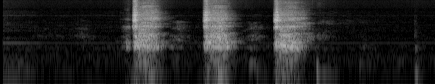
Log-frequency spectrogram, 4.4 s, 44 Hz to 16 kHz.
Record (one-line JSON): {"exhalation_length": "4.4 s", "exhalation_amplitude": 21467, "exhalation_signal_mean_std_ratio": 0.38, "survey_phase": "beta (2021-08-13 to 2022-03-07)", "age": "45-64", "gender": "Male", "wearing_mask": "No", "symptom_cough_any": true, "symptom_runny_or_blocked_nose": true, "smoker_status": "Ex-smoker", "respiratory_condition_asthma": false, "respiratory_condition_other": false, "recruitment_source": "REACT", "submission_delay": "2 days", "covid_test_result": "Negative", "covid_test_method": "RT-qPCR"}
